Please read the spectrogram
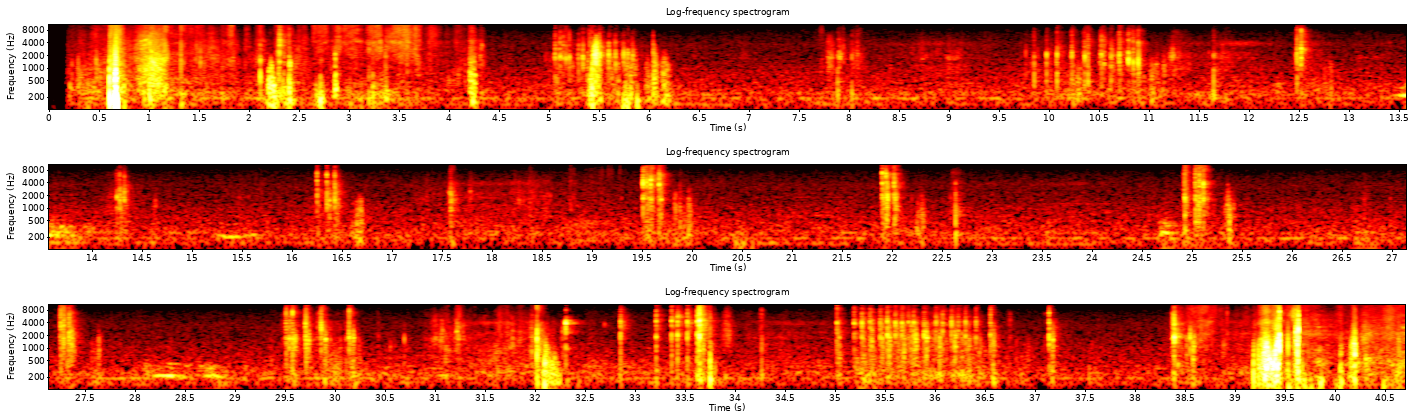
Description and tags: Sound of ruffling through a magazine.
